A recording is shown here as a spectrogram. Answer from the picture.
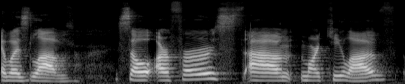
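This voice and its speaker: A woman speaks with a Russian accent. Her pitch varies in an ordinary way. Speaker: wedding display business owner. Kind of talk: interview. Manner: talkative.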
